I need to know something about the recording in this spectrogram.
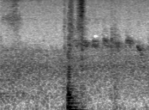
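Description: A plastic container knocks on a hard counter.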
